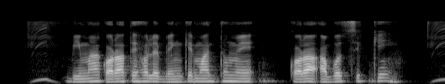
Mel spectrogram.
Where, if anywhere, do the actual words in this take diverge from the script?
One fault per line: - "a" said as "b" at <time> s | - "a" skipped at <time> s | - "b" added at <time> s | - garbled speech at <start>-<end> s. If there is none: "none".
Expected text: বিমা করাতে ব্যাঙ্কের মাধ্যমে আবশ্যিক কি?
- "হলে" added at 1.4 s
- "করা" added at 2.9 s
